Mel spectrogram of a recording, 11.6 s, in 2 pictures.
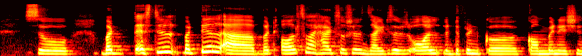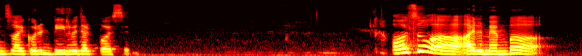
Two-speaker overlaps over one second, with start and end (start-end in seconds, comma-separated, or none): none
